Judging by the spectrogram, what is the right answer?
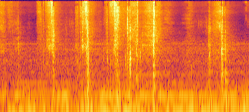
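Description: Tarot cards riffled and shuffled by hand in rapid, rustling bursts, close and fairly loud, with no speech.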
